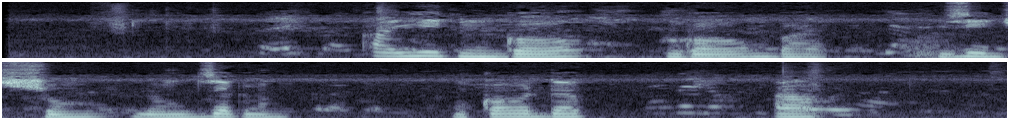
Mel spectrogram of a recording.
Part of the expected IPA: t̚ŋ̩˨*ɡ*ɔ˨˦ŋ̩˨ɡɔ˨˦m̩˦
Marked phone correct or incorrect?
correct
